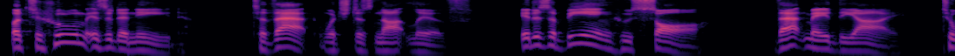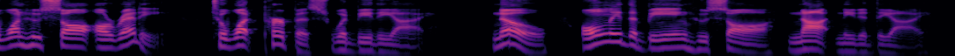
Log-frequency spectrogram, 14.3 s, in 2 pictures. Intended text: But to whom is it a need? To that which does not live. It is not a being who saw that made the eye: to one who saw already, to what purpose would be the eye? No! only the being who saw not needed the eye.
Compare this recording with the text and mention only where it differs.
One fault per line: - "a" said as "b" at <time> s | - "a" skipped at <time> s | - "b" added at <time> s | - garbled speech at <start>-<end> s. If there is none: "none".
- "not" skipped at 4.1 s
